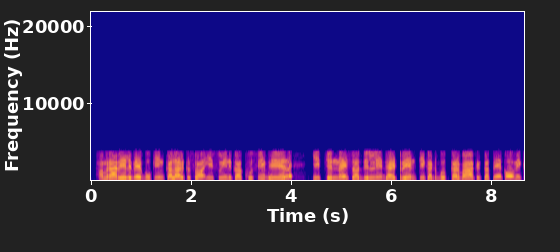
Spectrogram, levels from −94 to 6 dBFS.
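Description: G.723.1 codec damage runs through this entire speech clip: the sound is muffled and hoarse, confined to a telephone band of roughly 300 Hz to 3.7 kHz with nothing above 3.8 kHz. The slow, coarse 30 ms frame coding, consistent with a rate near 6 kbit/s, heavily blurs consonants.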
